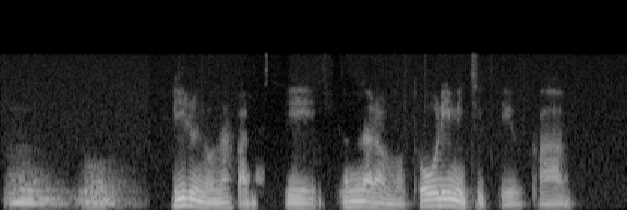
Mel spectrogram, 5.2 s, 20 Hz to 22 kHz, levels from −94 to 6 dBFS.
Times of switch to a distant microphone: 0.00-1.24

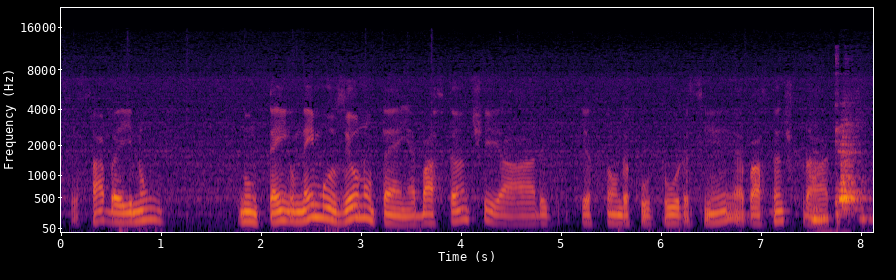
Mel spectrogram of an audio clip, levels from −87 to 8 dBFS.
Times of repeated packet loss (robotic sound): none

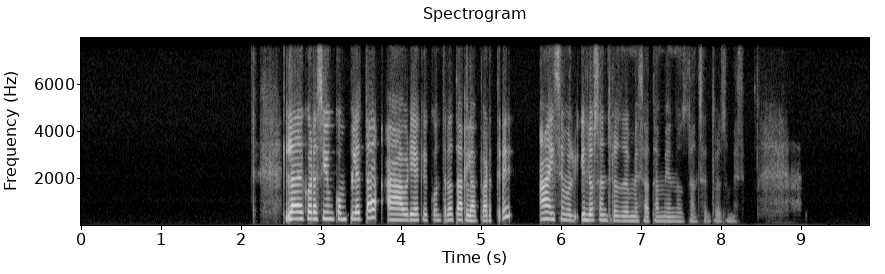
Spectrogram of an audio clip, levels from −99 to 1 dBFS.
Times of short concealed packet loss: 2.33-2.38, 3.61-3.66, 7.26-7.32

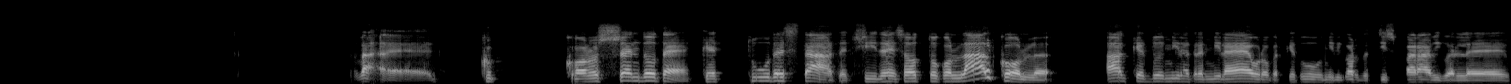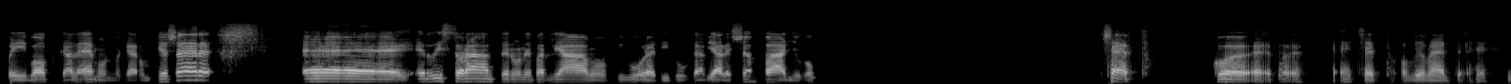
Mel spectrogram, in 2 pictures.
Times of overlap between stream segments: 13.25, 15.22

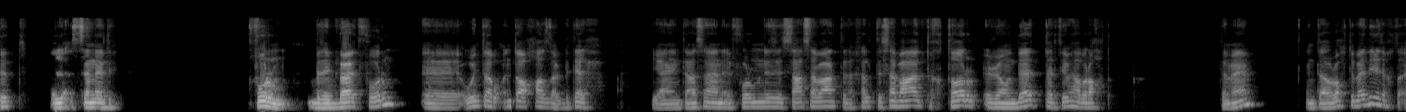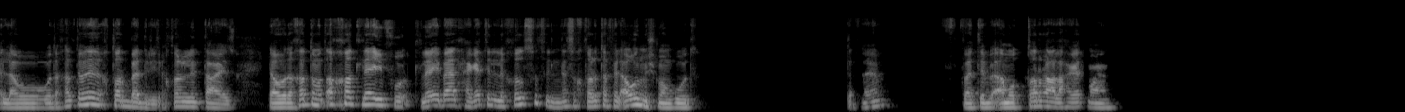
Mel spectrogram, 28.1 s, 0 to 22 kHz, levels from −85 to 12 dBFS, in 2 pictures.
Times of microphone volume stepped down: 3.51

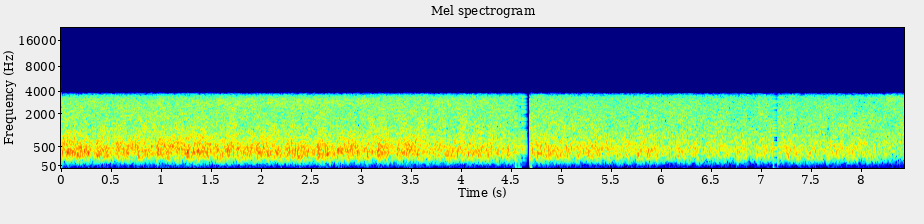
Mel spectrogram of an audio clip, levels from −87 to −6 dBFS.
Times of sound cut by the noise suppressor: none

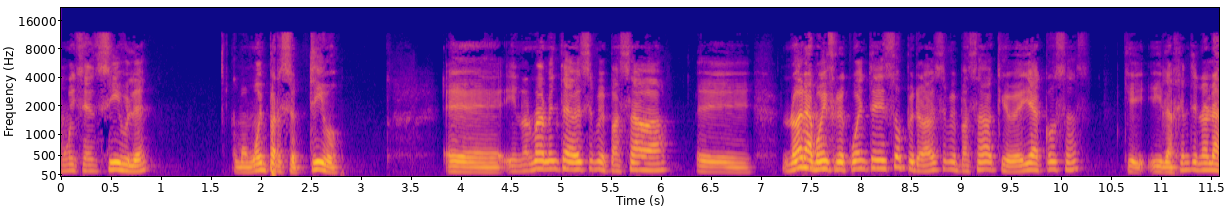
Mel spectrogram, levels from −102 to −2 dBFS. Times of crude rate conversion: 9.87-11.58

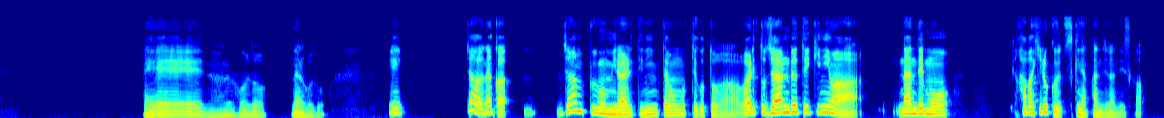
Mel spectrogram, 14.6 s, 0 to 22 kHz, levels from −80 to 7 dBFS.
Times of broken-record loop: none

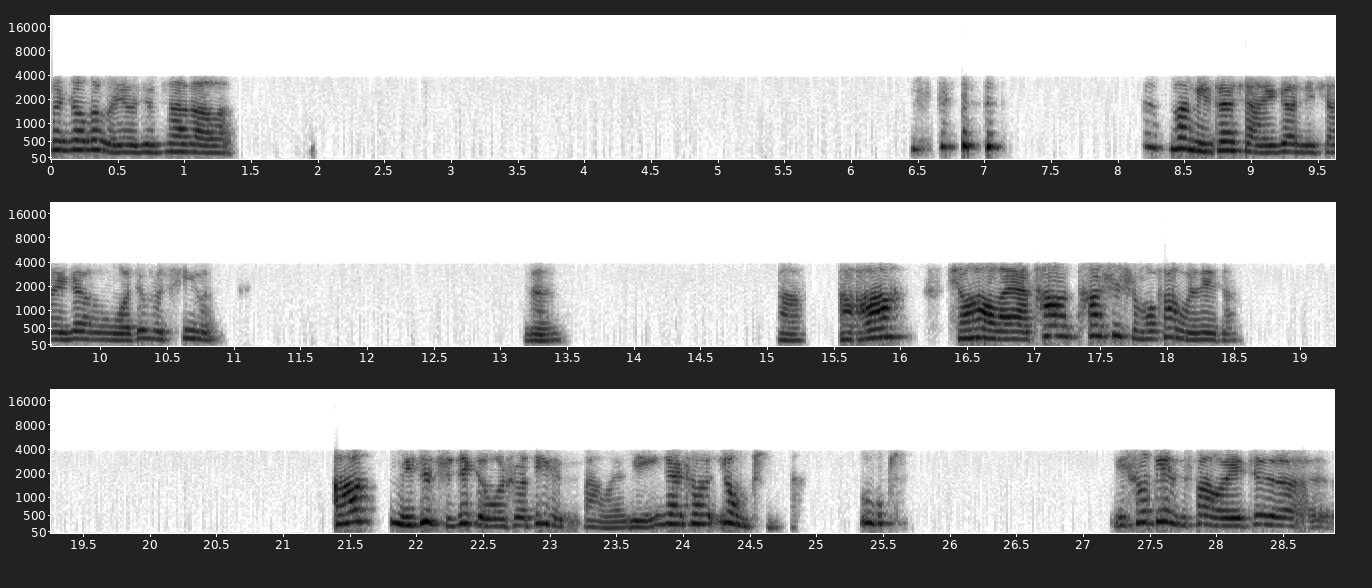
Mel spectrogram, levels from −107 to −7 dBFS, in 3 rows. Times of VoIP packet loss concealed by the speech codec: 15.62-15.72, 22.91-23.23, 25.41-25.47, 28.58-28.87

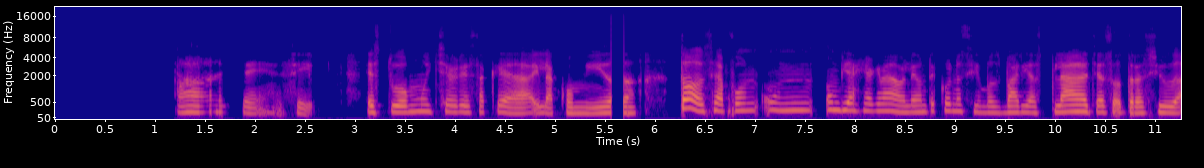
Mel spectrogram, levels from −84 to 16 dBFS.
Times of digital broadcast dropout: 0.87-0.96, 5.57-5.96

